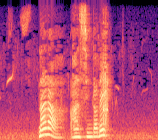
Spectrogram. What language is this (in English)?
Japanese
